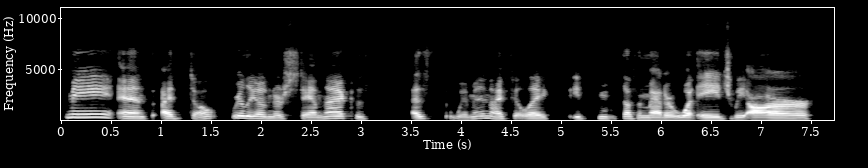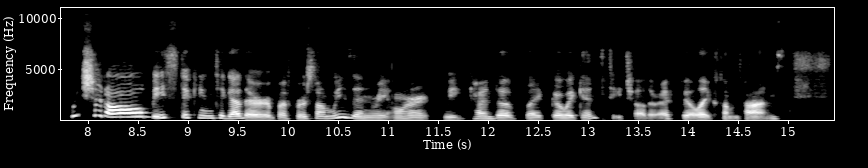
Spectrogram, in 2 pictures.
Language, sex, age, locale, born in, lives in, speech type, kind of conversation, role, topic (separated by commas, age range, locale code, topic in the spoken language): English, female, 35-39, en-US, United States, United States, conversation, podcast, guest, How do different skills contribute to success in various careers?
